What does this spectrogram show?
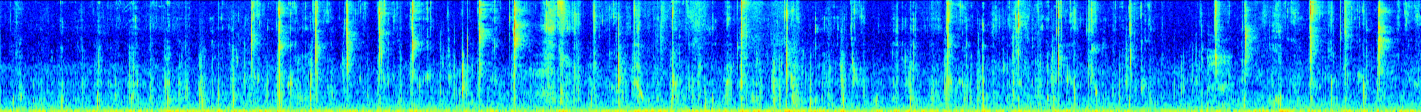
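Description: Close-miked chewing of McDonald's chicken nuggets, with many irregular crisp crunches of the breaded coating.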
